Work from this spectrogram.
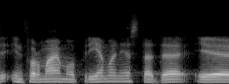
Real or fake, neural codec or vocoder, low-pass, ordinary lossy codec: fake; codec, 24 kHz, 0.9 kbps, DualCodec; 10.8 kHz; AAC, 48 kbps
